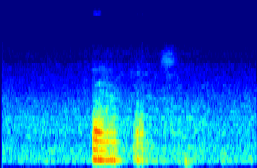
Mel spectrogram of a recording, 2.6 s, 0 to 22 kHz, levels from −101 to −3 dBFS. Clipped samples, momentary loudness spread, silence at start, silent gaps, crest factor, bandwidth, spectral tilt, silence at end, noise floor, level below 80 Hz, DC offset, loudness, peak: under 0.1%; 26 LU; 0.95 s; none; 22 dB; 5.2 kHz; -10 dB/octave; 0.7 s; -59 dBFS; -82 dBFS; under 0.1%; -30 LUFS; -12 dBFS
